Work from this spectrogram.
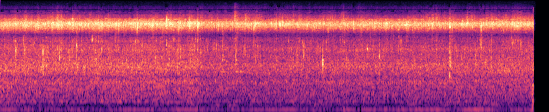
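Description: Ground spices with coriander powder sizzle and fry in hot oil in a pan for a home-cooked chicken curry, a steady close hiss and crackle running unbroken throughout with no talking.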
